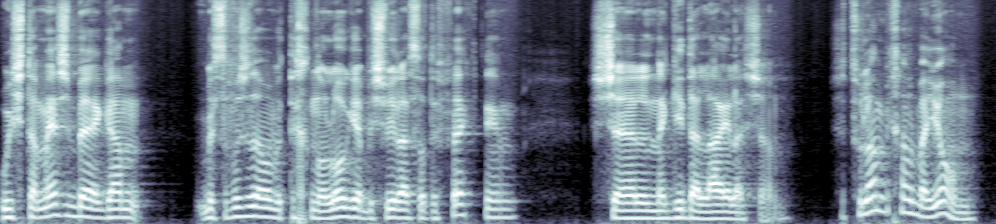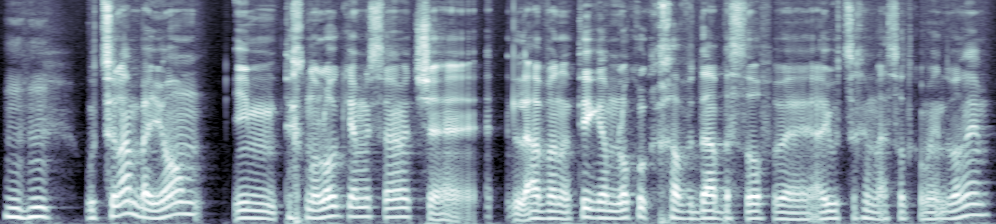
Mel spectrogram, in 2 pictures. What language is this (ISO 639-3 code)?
heb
